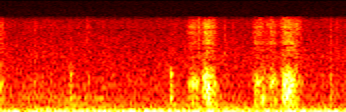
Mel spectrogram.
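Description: Faint scratching of a pen writing on notebook paper, in a few short strokes.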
